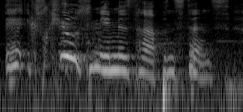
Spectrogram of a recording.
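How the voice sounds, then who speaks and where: A woman's voice: sits high, sing-song, a little slow, dark tone, full character voice. Woman playing a servile old lab assistant. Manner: formal, servile.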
